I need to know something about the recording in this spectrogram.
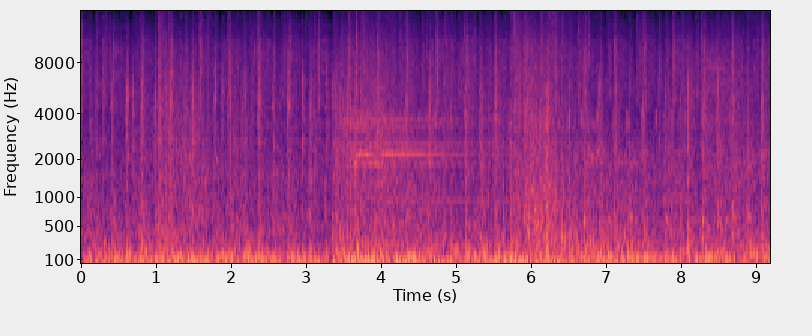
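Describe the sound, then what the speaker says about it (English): Tank artillery lobs shells in a video game, producing heavy, continuous booming blasts and rumbling over mechanical clatter, loud and dense throughout with no talking. "Wodan gets into position and starts lobbing shells."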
